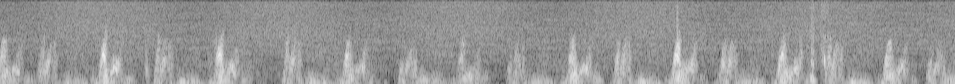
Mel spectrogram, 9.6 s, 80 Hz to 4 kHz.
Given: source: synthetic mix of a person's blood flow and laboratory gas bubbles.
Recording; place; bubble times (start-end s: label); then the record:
Doppler ultrasound of blood flow; precordium
8.06-8.28 s: bubbles
From the record:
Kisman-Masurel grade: 112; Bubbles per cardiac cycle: 1 to 2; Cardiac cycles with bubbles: 1 to 10%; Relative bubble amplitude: moderate (0.250 to 0.450); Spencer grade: 1 (occasional bubble signal discernible with the cardiac motion signal, with majority of cardiac periods free of bubbles); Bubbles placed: only in the low amplitude regions of the cardiac cycle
